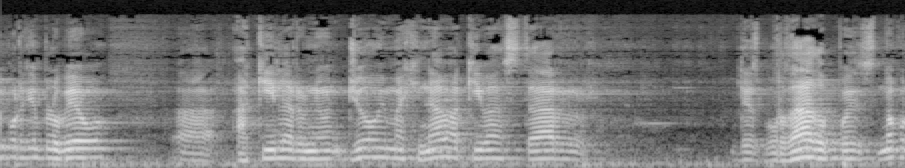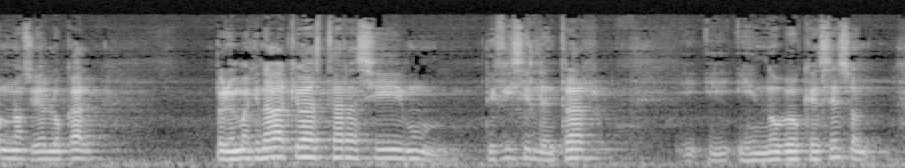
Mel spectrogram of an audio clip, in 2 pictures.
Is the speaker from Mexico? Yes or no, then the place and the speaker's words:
yes; Iztapalapa, Mexico City, Mexico; vengo de Iztapalapa.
